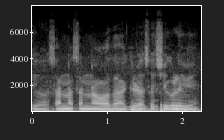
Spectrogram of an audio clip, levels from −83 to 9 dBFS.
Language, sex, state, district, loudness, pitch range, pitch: Kannada, male, Karnataka, Koppal, -16 LUFS, 105-110 Hz, 105 Hz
